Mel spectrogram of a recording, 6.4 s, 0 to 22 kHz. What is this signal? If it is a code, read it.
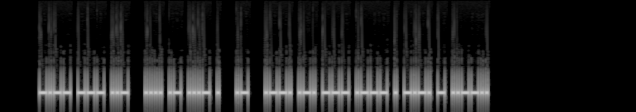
Morse code, heard as a keyed tone, about 50 wpm, 700 Hz. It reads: YOU HAVE A PROJECT?
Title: Sentences from Top 1400 Words 50wpm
